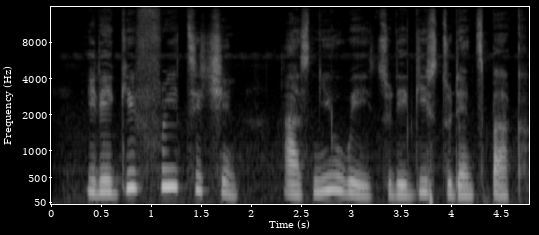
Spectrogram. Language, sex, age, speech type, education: Nigerian Pidgin, female, 15-29, spontaneous, tertiary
